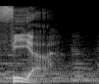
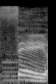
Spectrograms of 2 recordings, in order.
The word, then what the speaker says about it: Fe: This is the world of Fia. At least I think it's pronounced Fia. People keep wanting to pronounce it Faye online, but Wikipedia is pretty emphatic about my pronunciation.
